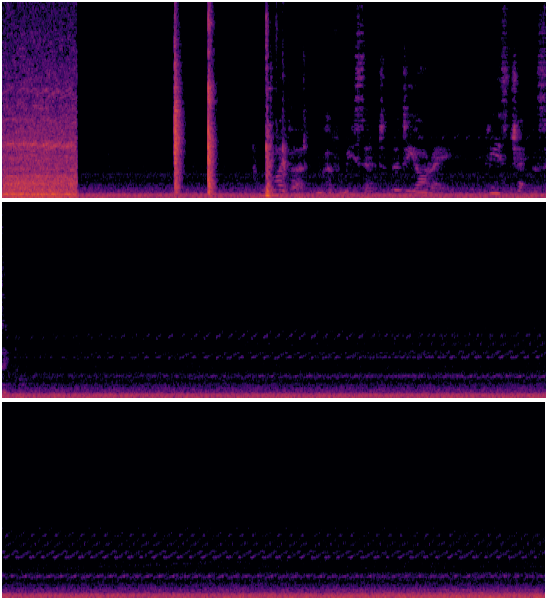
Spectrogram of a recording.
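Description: A train's motor hums steadily from inside the cab.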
